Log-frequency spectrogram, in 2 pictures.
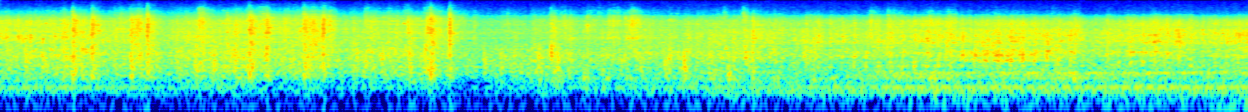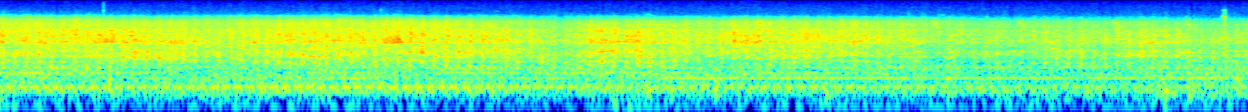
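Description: Passenger train coaches rolling past, steel wheels clicking over the rail joints for the first few seconds, then a steady rolling rumble that slowly fades as the last coach moves away.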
